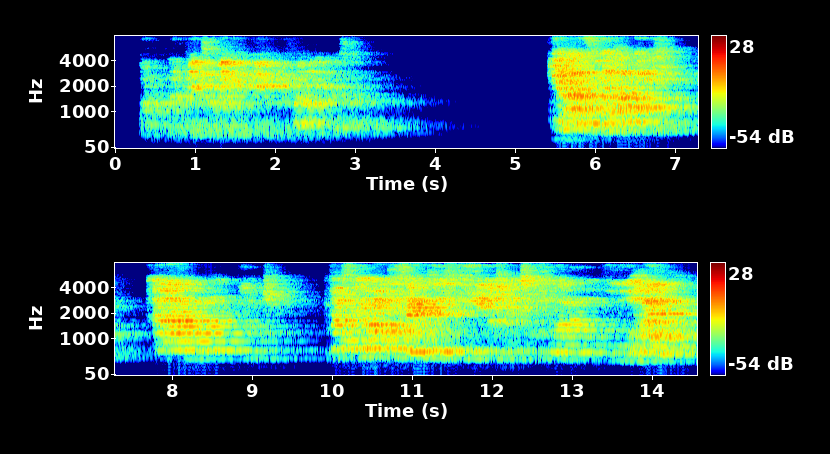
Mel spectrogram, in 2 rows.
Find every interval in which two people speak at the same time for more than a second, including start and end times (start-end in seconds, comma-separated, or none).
none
